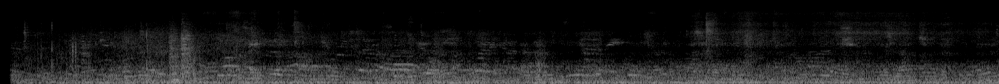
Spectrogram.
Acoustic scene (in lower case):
crowded indoor space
